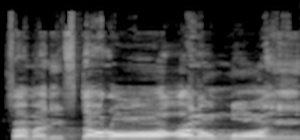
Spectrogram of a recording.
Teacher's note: اللہ سے پہلے جب زبر آ جائے تو اللہ کو پور یعنی کہ موٹا کر کے پڑھا جاتا ہے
